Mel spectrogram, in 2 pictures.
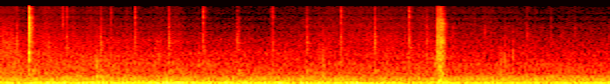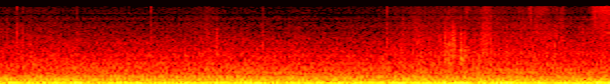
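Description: Cabin sound of an automatic car driving slowly: a steady low road-and-engine rumble, with faint regular ticking in the first half and one sharper click about four seconds in.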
